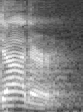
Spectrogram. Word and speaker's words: daughter: وبسایت مچه زبان ایران که امریکایی داتر نمیگن، تی رو تلفظ زیاد علاقه به تلفظ تی ندارن امریکایی ها، میگن my daughter.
